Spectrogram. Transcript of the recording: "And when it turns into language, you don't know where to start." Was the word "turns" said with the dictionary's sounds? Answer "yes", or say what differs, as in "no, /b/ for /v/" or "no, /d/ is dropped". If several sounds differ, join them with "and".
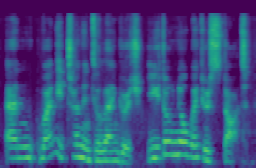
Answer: no, /z/ is dropped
